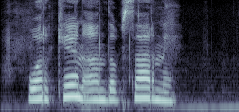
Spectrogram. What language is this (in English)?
Somali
